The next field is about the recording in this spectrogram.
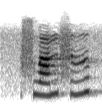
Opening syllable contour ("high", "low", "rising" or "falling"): rising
